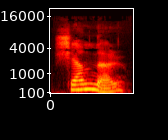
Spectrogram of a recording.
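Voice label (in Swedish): "känner", Swedish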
